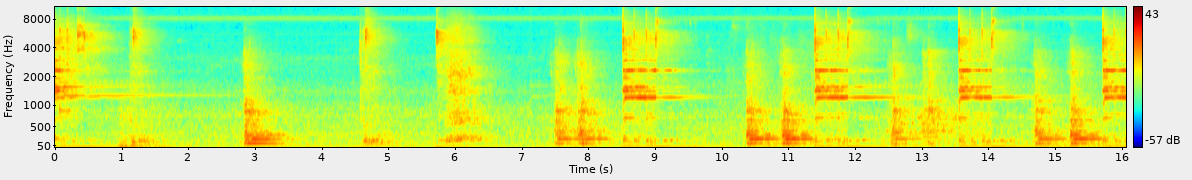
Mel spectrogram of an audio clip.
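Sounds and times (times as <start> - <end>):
motor-driven hammers knocking: 0.0 - 3.7, 4.5 - 6.8, 7.4 - 16.0
short ringing pitched tones: 0.0 - 4.1.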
